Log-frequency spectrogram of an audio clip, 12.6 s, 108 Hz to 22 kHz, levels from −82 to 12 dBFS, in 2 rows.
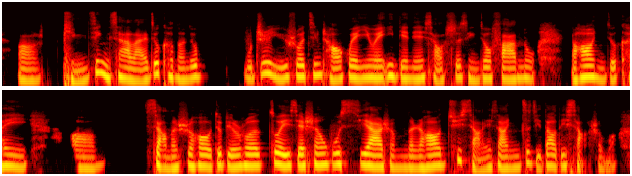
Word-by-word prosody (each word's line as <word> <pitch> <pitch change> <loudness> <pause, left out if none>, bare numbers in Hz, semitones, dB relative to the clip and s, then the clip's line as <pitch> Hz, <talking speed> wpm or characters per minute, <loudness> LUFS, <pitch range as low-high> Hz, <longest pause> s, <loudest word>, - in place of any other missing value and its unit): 呃， 160 -1 -2 0.2
平 155 -2 -4
静 245 -2 +1
下 185 -3 +1
来， 155 0 0
就 235 - +2
可 200 -4 -2
能 170 -1 -3
就 195 +1 0 0.4
不 180 - -4
至 240 +5 +1
于 185 0 0
说 200 +1 +1
经 215 +2 -2
常 170 -3 +1
会 190 -2 +1
因 190 +1 0
为 185 0 +2
一 210 +2 +2
点 180 -2 -1
点 175 +1 -1
小 165 - -4
事 190 - -5
情 180 -4 -6
就 180 +1 0
发 175 -1 +1
怒。 185 -1 -3 0.3
然 165 - -1
后 200 +1 +7
你 180 -3 -2
就 165 - -3
可 185 +2 -3
以， 175 -1 -1 0.5
呃， 160 0 -2 0.5
想 175 -5 +1
的 165 - 0
时 185 - 0
候， 185 -1 +4
就 195 - 0
比 185 - -1
如 175 +1 +3
说 190 0 +4
做 200 +2 +2
一 185 - +6
些 190 -1 +3
深 200 0 +1
呼 205 - +1
吸 200 -1 0
啊 180 -1 +8
什 175 -1 -5
么 170 0 -6
的， 170 - -1
然 170 - 0
后 185 +2 +6
去 230 +7 -4
想 150 - -4
一 165 - -3
想 165 -1 0
你 170 - -5
自 220 - -4
己 170 - -6
到 185 +2 +1
底 180 +1 -3
想 - - -5
什 - - -11
么。 - - -13
185 Hz, 315 characters per minute, -23 LUFS, 170-195 Hz, 0.5 s, 啊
